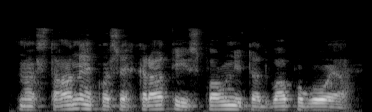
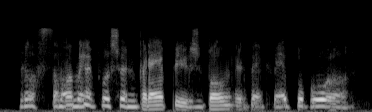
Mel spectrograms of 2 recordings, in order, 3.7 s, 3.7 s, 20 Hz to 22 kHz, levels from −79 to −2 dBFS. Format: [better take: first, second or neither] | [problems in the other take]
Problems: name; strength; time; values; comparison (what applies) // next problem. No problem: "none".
first | noise reduction (neural diffusion model UNIVERSE++)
